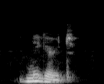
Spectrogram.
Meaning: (adjective) 1. Sparing; stinting; parsimonious 2. Miserly or stingy; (noun) 1. A miser or stingy person; a skinflint 2. A false bottom in a grate, used for saving fuel
- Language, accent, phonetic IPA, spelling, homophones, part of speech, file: English, Southern England, [ˈnɪɡəd], niggard, niggered, adjective / noun / verb, LL-Q1860 (eng)-niggard.wav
